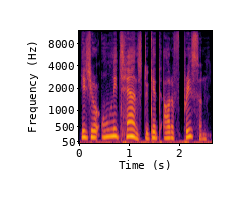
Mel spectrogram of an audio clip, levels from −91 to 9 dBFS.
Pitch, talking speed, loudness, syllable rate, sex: 180 Hz, 225 wpm, -17 LUFS, 5.3 syllables/s, male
